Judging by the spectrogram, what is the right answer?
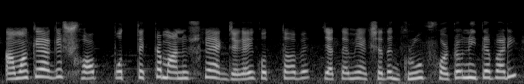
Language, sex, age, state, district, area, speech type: Bengali, female, 18-30, West Bengal, Darjeeling, urban, spontaneous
